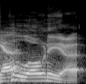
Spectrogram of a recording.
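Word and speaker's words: Apollonia: um with uh Apoll how do you say I'm sorry I keep getting it every single time Appalonia Appalonia uh Appalonia she doesn't have a lot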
